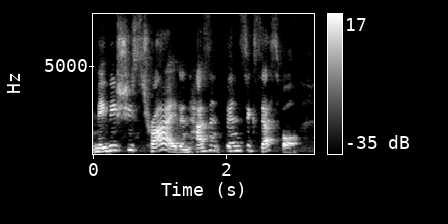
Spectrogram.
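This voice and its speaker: A woman speaks at a fairly high pitch. It is a plain, everyday voice. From Oklahoma. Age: 30s. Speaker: dating coach. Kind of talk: casual chat.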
